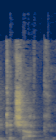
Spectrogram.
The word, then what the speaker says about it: Tkachuk: Tkachuk. I say Tkachuk. I feel like that's the proper way to pronounce it.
